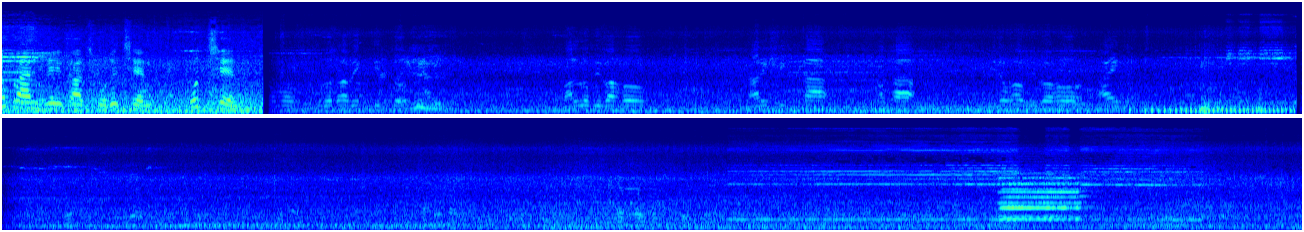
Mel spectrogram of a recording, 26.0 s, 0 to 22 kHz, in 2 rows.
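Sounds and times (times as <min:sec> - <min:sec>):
vehicle horn honking: 0:00.0 - 0:00.6, 0:11.8 - 0:13.0, 0:20.2 - 0:25.1
street traffic: 0:00.0 - 0:26.0.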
